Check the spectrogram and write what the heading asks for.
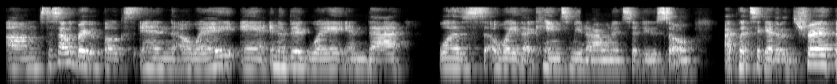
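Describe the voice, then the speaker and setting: Chatty woman in her thirties, low voice, roomy echo on the call, lots of fillers. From United States. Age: 30s. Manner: warm-hearted, chatty, laughing asides, fillers. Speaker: psychologist guest. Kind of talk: casual panel talk. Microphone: video call. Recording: echoey room on video call.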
